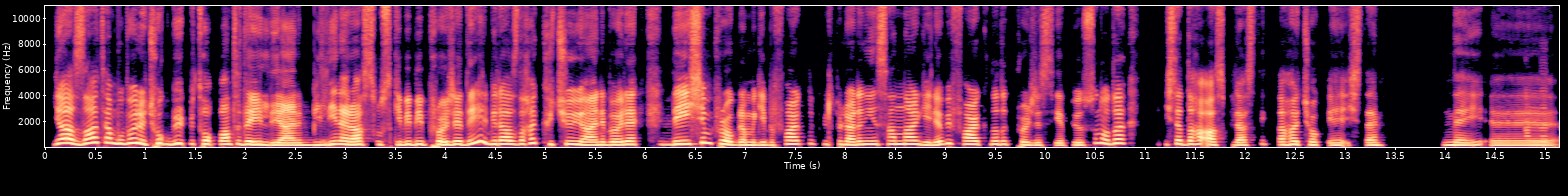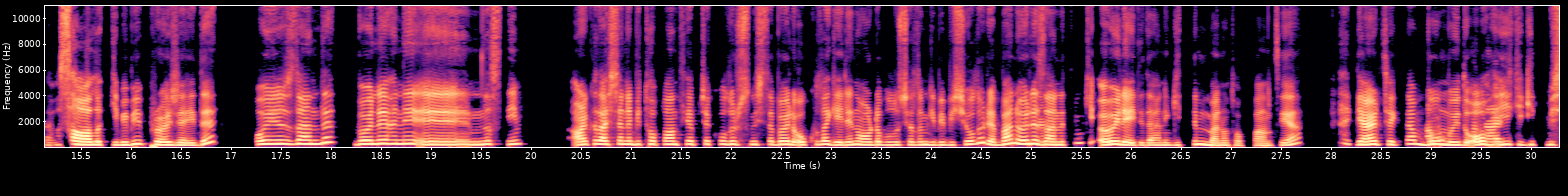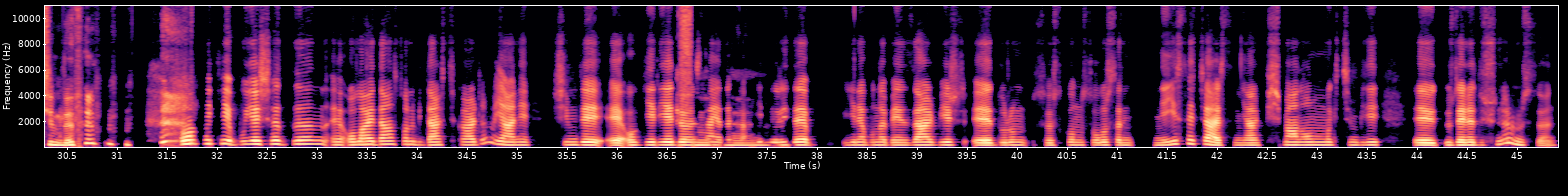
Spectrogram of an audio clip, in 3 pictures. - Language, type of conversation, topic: Turkish, podcast, Birine gerçeği söylemek için ne kadar beklemelisin?
- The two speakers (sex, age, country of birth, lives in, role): female, 20-24, Turkey, Germany, guest; female, 30-34, Turkey, Germany, host
- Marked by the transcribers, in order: chuckle; tapping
